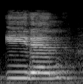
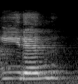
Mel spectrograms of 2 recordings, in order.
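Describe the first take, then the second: First: The T is said softly and relaxed. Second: The T is said softly and relaxed.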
